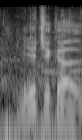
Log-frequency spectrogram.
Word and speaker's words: Muchika: Muchika, the quarterback. That is the pronunciation that Coach Mike Corona gave us. And that's what we're going with.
